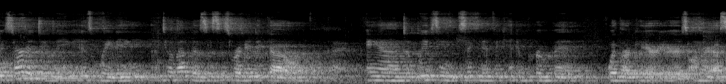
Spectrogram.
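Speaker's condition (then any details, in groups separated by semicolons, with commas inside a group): No condition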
